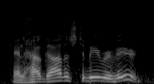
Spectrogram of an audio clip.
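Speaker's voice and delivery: ordinary talk, nothing marked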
